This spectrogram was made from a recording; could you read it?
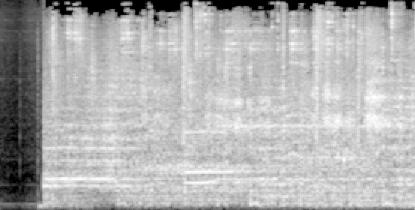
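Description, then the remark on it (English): After a brief quiet moment, loud metal clanging bursts in abruptly and keeps going, a dense grinding, rattling din with sharp clanks and steady ringing metallic tones. “At the metal clanging noises, everybody looks at a wooden door at the far end of the room”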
